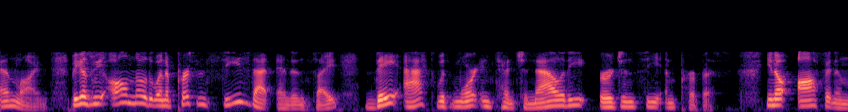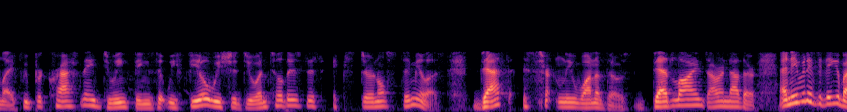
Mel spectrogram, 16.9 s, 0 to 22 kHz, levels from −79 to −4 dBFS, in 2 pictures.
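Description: Listening to this speech clip, which has come over a call path with nothing above 4 kHz, nothing stood out as a problem.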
